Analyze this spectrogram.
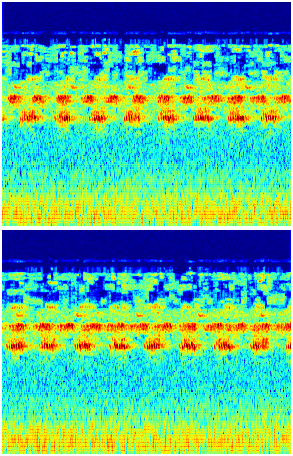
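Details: A summer-evening cricket chirping at night, clear high ringing pulses spaced about a third of a second apart in an even series, backed by quiet low rumble.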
